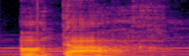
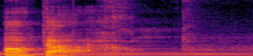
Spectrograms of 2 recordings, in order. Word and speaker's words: Antares: par antares du préférences ça se prononce en tard d'après le directeur de cette compagnie c'est en tard antar existent ils encore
